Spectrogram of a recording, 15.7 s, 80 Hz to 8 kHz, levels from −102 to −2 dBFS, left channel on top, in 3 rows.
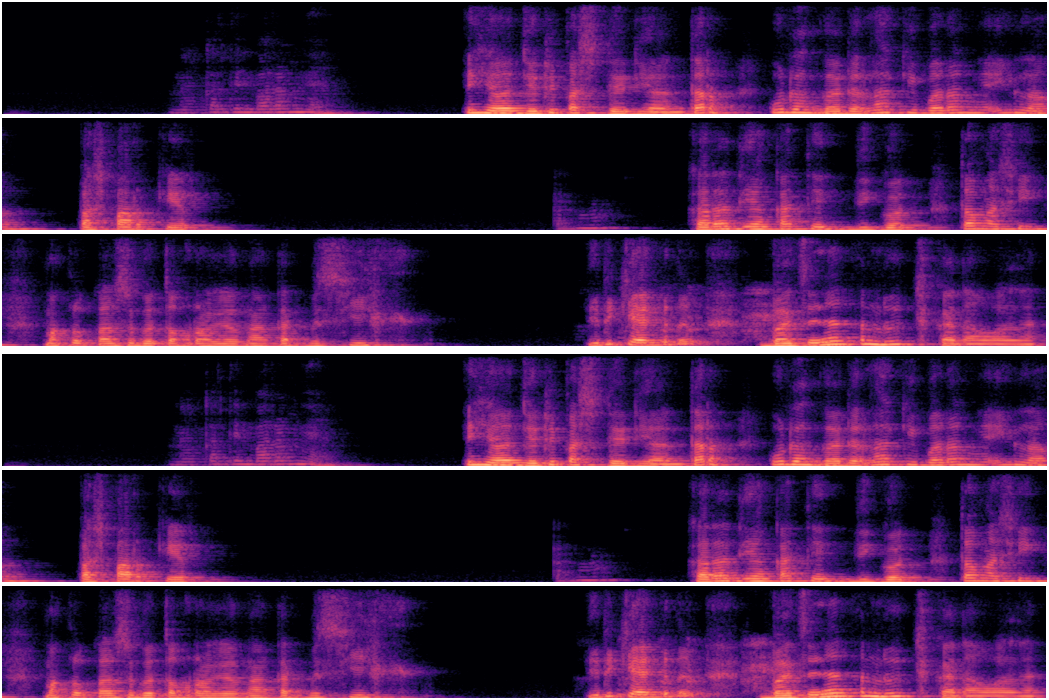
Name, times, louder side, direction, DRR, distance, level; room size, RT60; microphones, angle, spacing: voice 1, 0.8-1.7 8.0-8.3 13.3-14.3, equal, 65° right, 2 dB, 1.2 m, -48 dB
voice 2, 2.3-5.3 5.6-6.2 8.7-12.5 13.4-13.9 14.2-15.6, equal, 5° right, 7 dB, 0.3 m, -29 dB
4.8 x 2.6 x 3.5 m, 0.37 s
head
